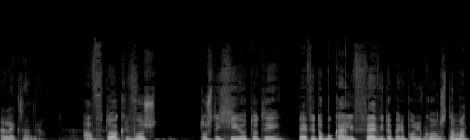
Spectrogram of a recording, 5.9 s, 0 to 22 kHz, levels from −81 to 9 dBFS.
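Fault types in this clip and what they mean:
Repeated buffer: A short stutter with a hard join at each repeat. At 1.22 to 1.26 s, just before "ακριβώς το", a 20 ms piece sounds three times in a row. At 4.32 to 4.34 s, just after "το ότι πέφτει το", one repeat follows. New audio missed its deadline, so the device replayed its last 20 ms buffer. Essentially nothing is skipped; the sound is delayed rather than cut.
Damaged data in a compressed stream: A brief 30 ms disturbance at about 3.02 to 3.05 s, between "ακριβώς το" and "το ότι πέφτει το". Part of the compressed stream was wrong at this point, through lost, zeroed or overwritten bytes or mixed-in foreign data. The decoder misread or rejected the frames there and lost sync until it found the next valid frame header, which produced a chirp, squawk, click or momentary gap.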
